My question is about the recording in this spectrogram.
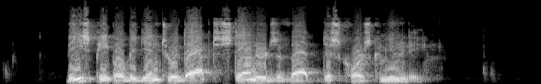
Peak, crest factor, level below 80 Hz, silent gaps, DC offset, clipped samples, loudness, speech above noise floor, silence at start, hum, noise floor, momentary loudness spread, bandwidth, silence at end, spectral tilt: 0 dBFS; 10 dB; -40 dBFS; none; under 0.1%; under 0.1%; -9 LUFS; 50 dB; 0.65 s; none; -58 dBFS; 5 LU; 16 kHz; 1.15 s; -4.5 dB/octave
